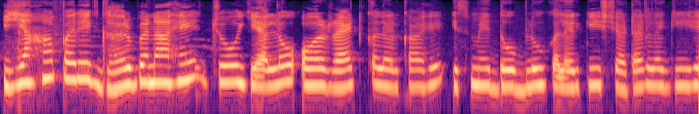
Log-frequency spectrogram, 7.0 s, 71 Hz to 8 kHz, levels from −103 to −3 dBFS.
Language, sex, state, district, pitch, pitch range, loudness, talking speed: Hindi, female, Odisha, Sambalpur, 235 Hz, 225-265 Hz, -16 LUFS, 180 wpm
